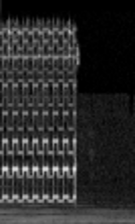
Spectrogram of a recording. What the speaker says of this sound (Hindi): इसका फोन आ गया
